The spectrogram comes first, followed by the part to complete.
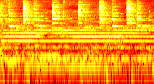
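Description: Telugu devotional song music: one long held note over a steady drumbeat, between sung lines.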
